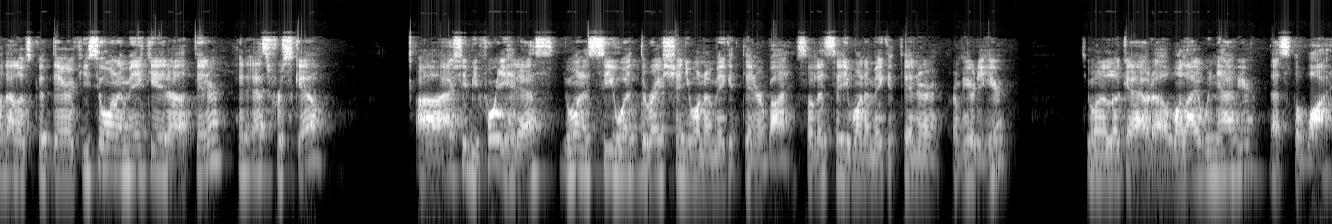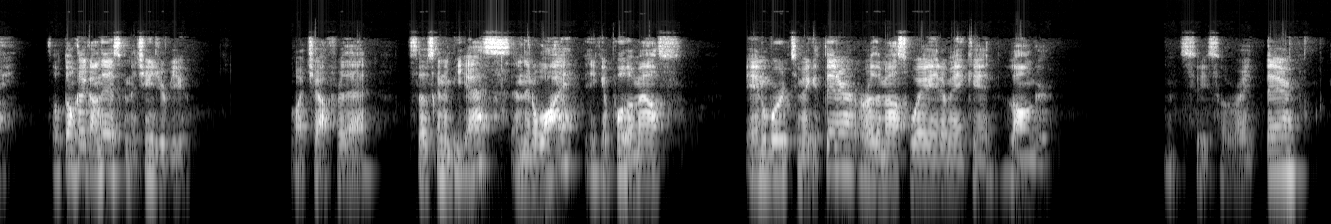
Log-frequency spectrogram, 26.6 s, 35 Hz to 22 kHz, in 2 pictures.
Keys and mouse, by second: 14.6 click, 16.0 KP_7, 18.2 s.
